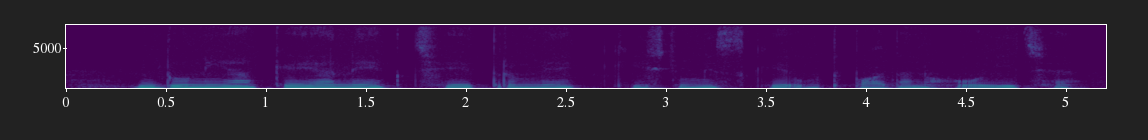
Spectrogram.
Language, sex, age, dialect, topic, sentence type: Maithili, female, 18-24, Eastern / Thethi, agriculture, statement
